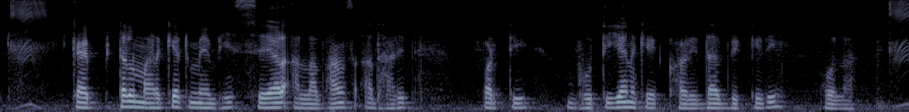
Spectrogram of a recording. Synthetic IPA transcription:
kɛpi̥ʈəlmaɾkeʈmebʱiseəɾəlabʱansad̪ʱaɾit̪ | pəɾt̪i | bʱut̪ijənkekʰəɾid̪abikɾi | hola

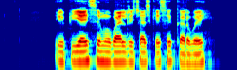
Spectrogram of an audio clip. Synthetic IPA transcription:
juːpiaːisemoːbaːɪlɾɪt͡ʃaːɾd͡ʒkɛːsekəɾʋəe

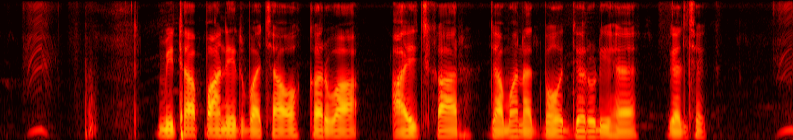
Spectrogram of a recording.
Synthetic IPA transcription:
miʈʰapaːniɾbət͡ʃaːʋkəɾʋaː | jɪd͡ʒkaːɾd͡ʒaːmaːnət̪̚bəɦʊt̪̚d͡ʒəɾuːɾiɦɛ | ɡɛlt͡ʃʰek

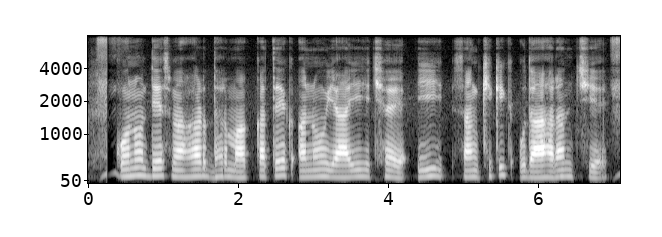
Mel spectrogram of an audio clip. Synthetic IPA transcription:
koːnod̪eːsmeɦəɽd̪ʱəɾməkːət̪ekənujaːit͡ʃʰɛi | səŋkʰikikud̪aːɦɾənt͡ʃʰije

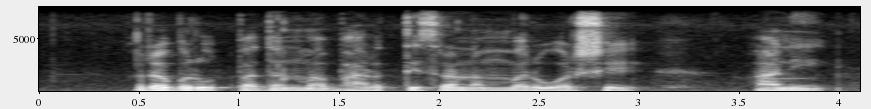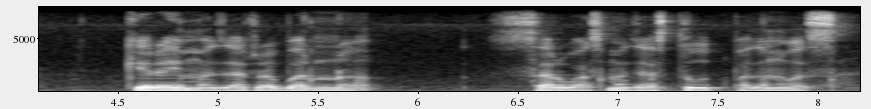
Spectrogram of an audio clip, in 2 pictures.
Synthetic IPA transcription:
ɾəbəɾut̪̚pad̪ənmãbʱaɾət̪ːisɾanəmbəɾʋəɾʂe | aɽ̃i | keɾaiməd͡zaɾːəbəɾnə | səɾʋasmad͡zast̪əut̪pad̪ənʋəs

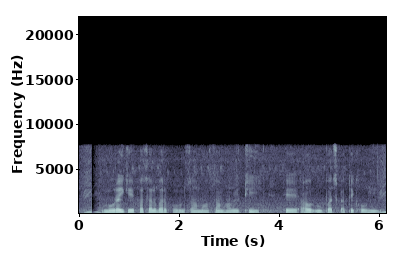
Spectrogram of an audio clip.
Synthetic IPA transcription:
mʊɾəikepʰəsəlbəɾko̰ːnsamaːsəmɦaweʈʰiːk | heɔ̰ːɾṵːpət͡ʃka̰t̪ekʰoːɦiː

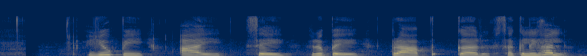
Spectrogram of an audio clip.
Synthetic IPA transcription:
juːpi | aːi | se | ɾʊpe | pɾaːp̚t̪kəɾsəkliɦɐl

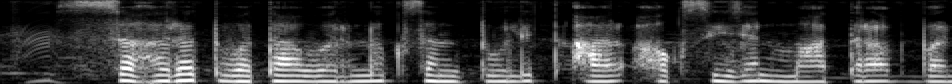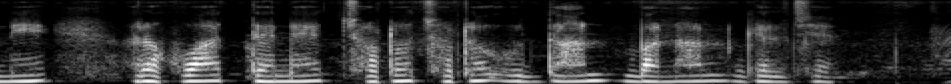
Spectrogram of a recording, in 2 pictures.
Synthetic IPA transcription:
səɦɾət̪ʋət̪aʋəɾnəksənt̪ulit̪aɾɔksid͡ʒənmaːt̪ɾabəniɾəkʰʋat̪enet͡ʃʰoːʈot͡ʃʰoːʈʰoʊd̪ːaːnbənaːnɡelt͡ʃʰe

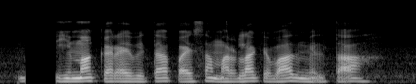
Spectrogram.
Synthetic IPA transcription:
bʱiːmakəɾajbɪt̪apəːsaməɾlakebaːd̪mɪ̰lt̪a̰

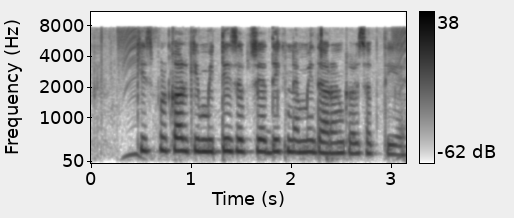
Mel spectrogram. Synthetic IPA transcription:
kɪspɾɐkaːɾkimɪt̪ĩsɐbseɐd̪ʱɪknɐmĩd̪ʱaːɾənkɐɾsɐkt̪iɦɛː

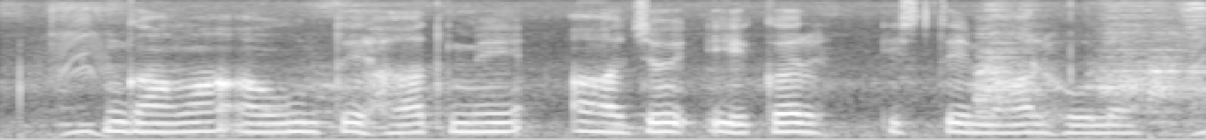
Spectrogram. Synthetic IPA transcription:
ɡaːʋãʔaːʊɾt̪eɦaːt̪ʰmẽ | aːd͡ʒeːkəɾ | ɪst̪eːmaːlɦoːlaː

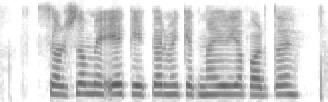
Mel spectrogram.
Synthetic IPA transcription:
səɾsõmẽʔeːkeːkəɾmẽkɪt̪naiɾɪjapɐɽt̪aɦɛː

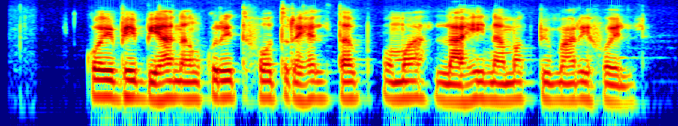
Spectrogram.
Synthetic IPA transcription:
kojbʱibiɦanaŋkuɾit̪hot̪ɾɛɦelt̪abomalaɦinamak̚bimaɾihojl

